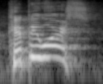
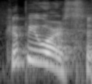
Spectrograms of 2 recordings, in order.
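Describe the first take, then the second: First: A high, sudden mock of a stern mother; mock German mom. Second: A lighter repeat of mom's verdict; lighter mock mom. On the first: Streamer echoing his mom's verdict on him, mock stern. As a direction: echo mom's backhanded praise, mock stern. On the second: Streamer repeating his mom's line, lightly mocking. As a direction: toss it off again, mildly mocking. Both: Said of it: "she told me that I could be worse as a son".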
